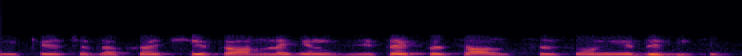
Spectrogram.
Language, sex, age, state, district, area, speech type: Maithili, female, 18-30, Bihar, Saharsa, urban, conversation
